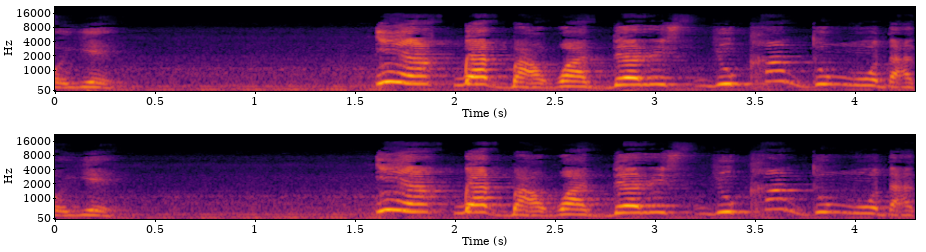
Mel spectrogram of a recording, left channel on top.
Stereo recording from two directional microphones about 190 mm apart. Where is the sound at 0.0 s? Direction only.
20° left (ahead or behind).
